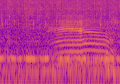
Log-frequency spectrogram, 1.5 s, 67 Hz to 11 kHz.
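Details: Butch, a 20-year-old pet cat, complains while being readied for a bath on July 5, 2012: a single drawn-out, wavering meow rising then falling in the second half, over running water and a steady low hum.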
